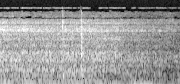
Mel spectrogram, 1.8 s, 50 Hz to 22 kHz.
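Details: Ford Fiesta Vignale Mk8 1.5 diesel after timing belt and water pump replacement, fully reassembled, codes cleared, no engine light, running 10 minutes on engine oil flush before drain. Smooth, even low clatter, no knocks or misfires, then winds down; healthy idle.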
